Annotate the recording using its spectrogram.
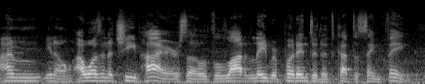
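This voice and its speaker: Over noticeable background noise, a man with a fairly high pitch speaks at a fairly quick pace with ordinary pitch variation. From Chinese background. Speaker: chef. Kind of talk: cooking demonstration talk.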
